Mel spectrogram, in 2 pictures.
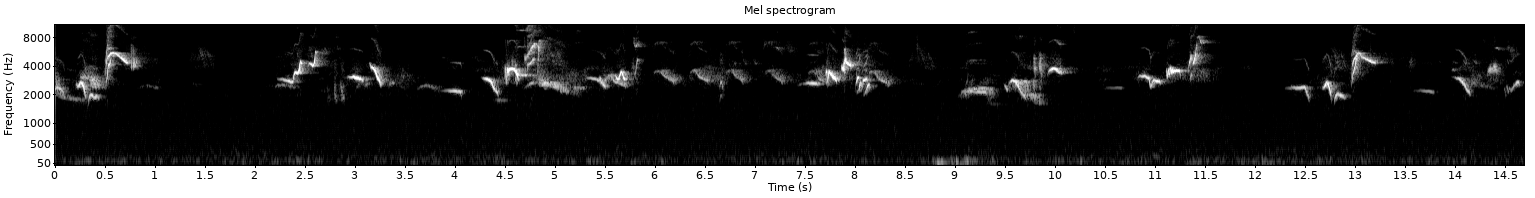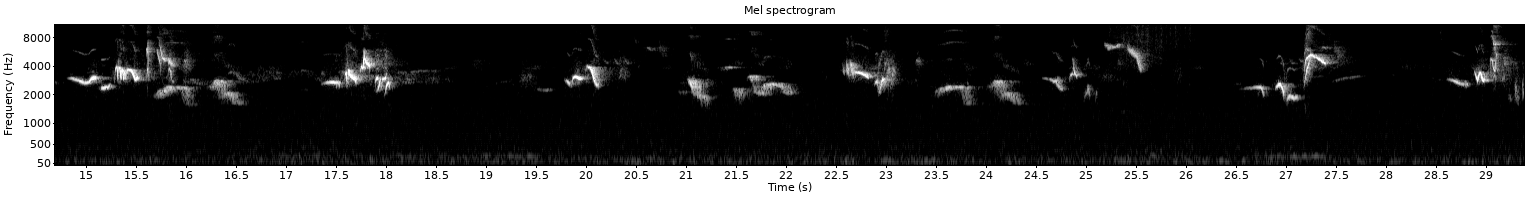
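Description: Small birds chirping in repeated quick bursts of high twittering notes, one burst every second or two with short gaps between.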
